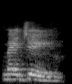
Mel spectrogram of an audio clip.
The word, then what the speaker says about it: Magi: this work named the journey of medjay m-a-g-i-m this is how the pronunciation is made in this work the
